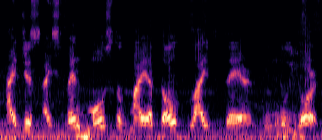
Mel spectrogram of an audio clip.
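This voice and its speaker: Noticeable background noise under a man's medium pitch with ordinary variation. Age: 40s. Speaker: vlogger and small business owner. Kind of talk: casual vlog monologue.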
